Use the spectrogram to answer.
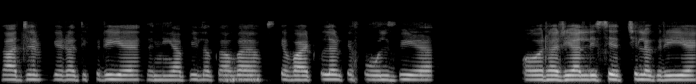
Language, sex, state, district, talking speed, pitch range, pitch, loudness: Rajasthani, female, Rajasthan, Churu, 205 wpm, 210-220 Hz, 215 Hz, -24 LUFS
